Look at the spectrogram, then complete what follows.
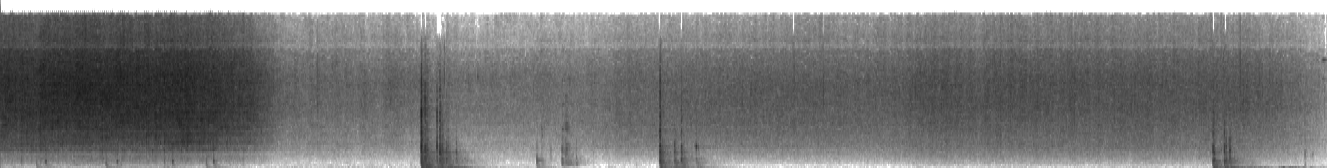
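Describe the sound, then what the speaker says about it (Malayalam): Chopped masala spices for sardine masala sizzle in a hot frying pan, a loud hiss at first that settles into steady crackling, broken by several sharp scrapes and stirs of the spatula. "എന്നിട്ടൊന്ന് വഴറ്റിയെടുക്കുകയാണ് വേണ്ടത്."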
